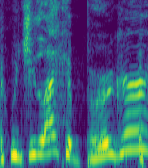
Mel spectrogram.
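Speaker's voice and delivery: bad fake American accent. Trying an American accent for the other speaker: bad American accent. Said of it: "I don't think I do a very good American accent".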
